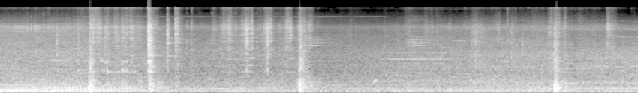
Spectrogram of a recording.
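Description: A spoon clinks and scrapes against a steel bowl.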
